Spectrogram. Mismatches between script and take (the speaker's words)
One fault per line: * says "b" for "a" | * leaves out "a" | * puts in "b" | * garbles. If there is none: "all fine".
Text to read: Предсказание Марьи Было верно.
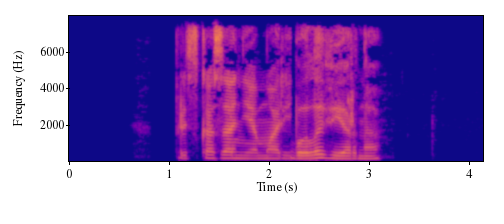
all fine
